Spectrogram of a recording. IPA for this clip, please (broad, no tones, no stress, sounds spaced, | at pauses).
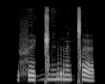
f e ɡ͡ǁ ẽ r ɛ̃ ǀ ɛ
